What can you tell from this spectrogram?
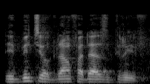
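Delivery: ordinary talk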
